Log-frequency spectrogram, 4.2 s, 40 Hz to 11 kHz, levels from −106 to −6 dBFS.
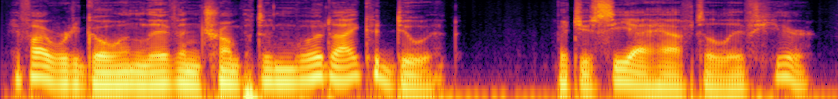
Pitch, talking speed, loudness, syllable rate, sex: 100 Hz, 315 wpm, -16 LUFS, 7.2 syllables/s, male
